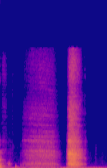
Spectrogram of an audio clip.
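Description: A man's short, sharp breath about a second and a half in, as he chokes up with emotion.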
